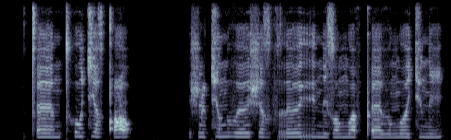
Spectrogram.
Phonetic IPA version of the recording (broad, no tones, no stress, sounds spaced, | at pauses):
tʼ ɛː n tʰ o t͡ɕ ɘː z qʼ ɔ | ʃ ɘ ɭ t͡ɕ o n v ɘː ʃ ɐ z f r ɘː rʲ e n i z ɔ ŋʷ a f pʼ ɛː v ɛ ŋʷ ɘː t͡ɕ u n i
